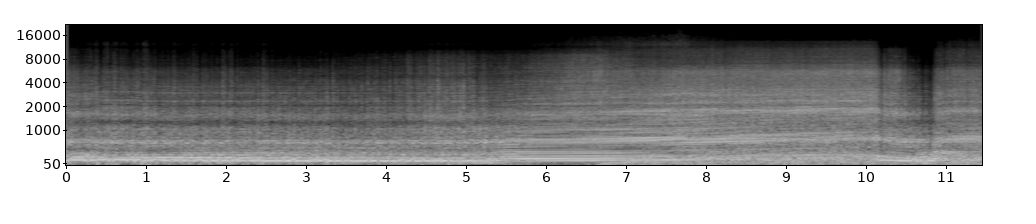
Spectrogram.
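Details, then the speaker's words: Cammed SN95/New Edge Mustang GT driving after an IAC valve restrictor plate was fitted to fix hanging RPM, GoPro on the rear bumper: a deep V8 pulls up under throttle and drops cleanly between shifts; revs no longer hang. "this kind of gives you the best demonstration of the difference that the idle air control valve did indeed make"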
